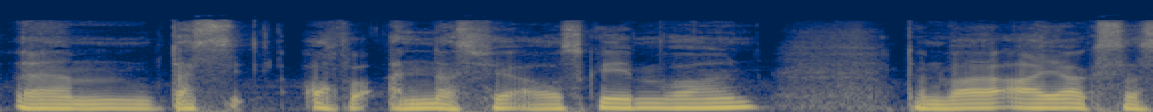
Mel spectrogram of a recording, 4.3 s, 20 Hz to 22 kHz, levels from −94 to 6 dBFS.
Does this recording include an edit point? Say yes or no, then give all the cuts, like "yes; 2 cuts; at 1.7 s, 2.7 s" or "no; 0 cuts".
yes; 1 cut; at 1.2 s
